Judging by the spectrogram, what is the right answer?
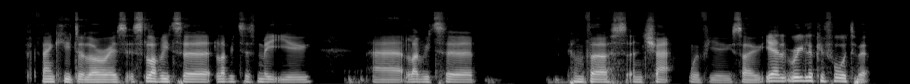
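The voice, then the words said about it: British English accent. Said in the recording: “I love your accent. When I studied English, I studied British English”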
